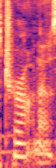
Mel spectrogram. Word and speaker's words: Toronto: Pronounced it properly. You dropped the second T. It's Toronto, so you're Toronto.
